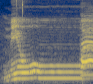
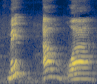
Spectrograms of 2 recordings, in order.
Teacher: Min jadi idhar itu tidak boleh ditahan, dibaca seketika itu langsung berlanjut berikutnya tanpa terputus.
